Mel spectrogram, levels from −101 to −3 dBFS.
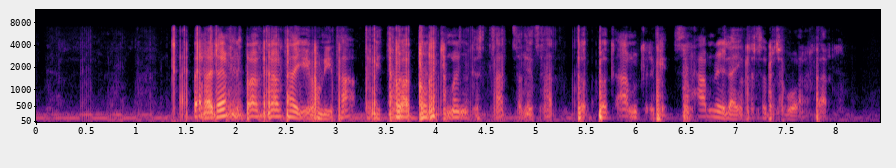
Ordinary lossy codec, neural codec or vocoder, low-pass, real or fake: MP3, 96 kbps; codec, 16 kHz, 4 kbps, FunCodec, trained on LibriTTS, 50 frames a second; 7.2 kHz; fake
